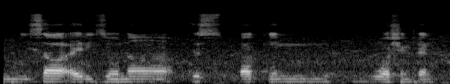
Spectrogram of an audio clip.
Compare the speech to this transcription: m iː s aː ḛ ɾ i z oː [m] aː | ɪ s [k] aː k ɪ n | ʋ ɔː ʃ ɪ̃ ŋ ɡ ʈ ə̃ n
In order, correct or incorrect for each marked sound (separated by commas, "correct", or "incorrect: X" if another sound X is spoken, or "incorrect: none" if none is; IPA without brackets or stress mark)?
incorrect: n, incorrect: p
